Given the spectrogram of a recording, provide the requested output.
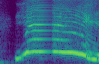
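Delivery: high-pitched, drawn-out cheer; super excited. Retold or imitated. Recalling hearing who the guest speaker is, super excited. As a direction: squeal it out with delight, stretched long. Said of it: "I was super excited".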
